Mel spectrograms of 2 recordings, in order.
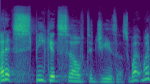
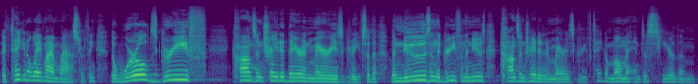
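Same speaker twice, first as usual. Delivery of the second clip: soft, hushed meditation voice, trailing very quiet; gentle contemplative prayer guide; guided meditation; 4 semitones lower, 4 dB quieter than usual. Acted. Leads a silent imaginative prayer.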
